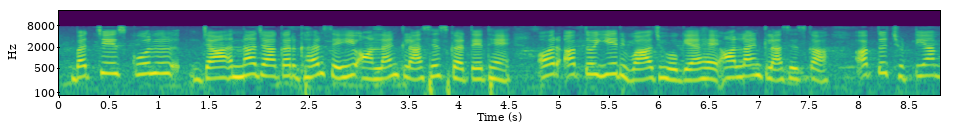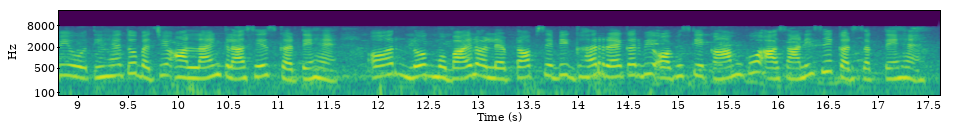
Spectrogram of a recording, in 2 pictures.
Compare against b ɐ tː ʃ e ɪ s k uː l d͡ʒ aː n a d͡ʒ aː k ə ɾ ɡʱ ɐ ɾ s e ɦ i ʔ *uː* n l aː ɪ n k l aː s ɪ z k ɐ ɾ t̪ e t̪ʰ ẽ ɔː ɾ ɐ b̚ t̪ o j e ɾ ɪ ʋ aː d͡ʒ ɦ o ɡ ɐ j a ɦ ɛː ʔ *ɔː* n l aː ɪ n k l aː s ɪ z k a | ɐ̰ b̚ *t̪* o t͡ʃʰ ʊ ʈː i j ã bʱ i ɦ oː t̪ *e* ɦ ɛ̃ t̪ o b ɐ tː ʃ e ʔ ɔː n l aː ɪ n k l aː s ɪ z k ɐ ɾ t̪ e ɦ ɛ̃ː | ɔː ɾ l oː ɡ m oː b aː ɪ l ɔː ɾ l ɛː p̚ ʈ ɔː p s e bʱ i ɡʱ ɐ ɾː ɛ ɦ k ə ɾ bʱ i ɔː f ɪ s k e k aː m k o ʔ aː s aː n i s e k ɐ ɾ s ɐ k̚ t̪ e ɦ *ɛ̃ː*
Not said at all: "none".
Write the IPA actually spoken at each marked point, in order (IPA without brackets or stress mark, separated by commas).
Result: ɔː, ɔː, t̪, i, ɛ̃ː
